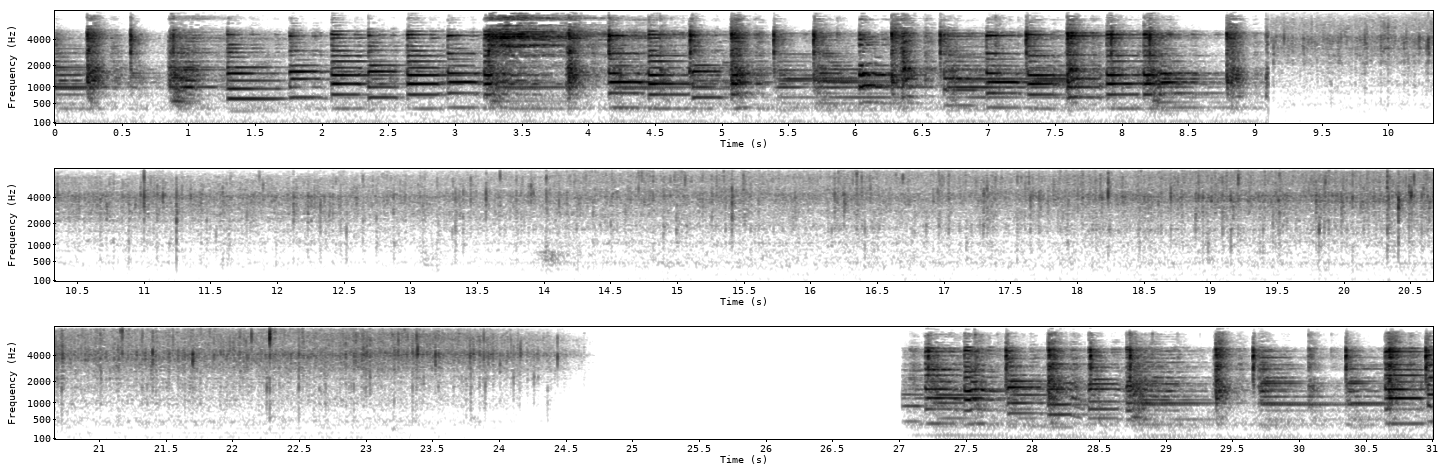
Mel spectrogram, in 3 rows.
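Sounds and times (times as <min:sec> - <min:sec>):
chicken frying in oil: 0:09.1 - 0:24.7
crackles and pops of oil: 0:09.2 - 0:17.4.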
